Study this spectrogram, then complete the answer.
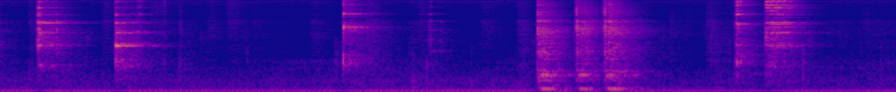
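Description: A metal utensil clinks and scrapes against a cooking pot while breaking up tuna with water for tuna and noodles, in short sharp bursts of separate clatters, close and alone with no talk, over a steady low hum.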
